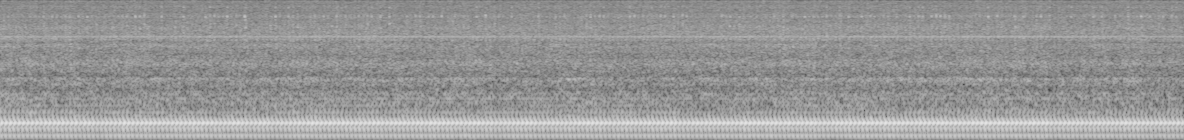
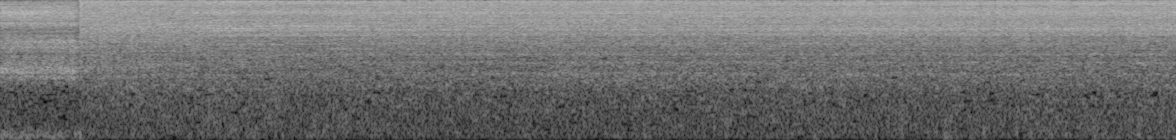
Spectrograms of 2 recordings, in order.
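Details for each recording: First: Husky five-gallon air compressor after replacing the pressure switch, which had failed to cut off: steady, even motor hum with a constant mid-pitched drone, no knocks or surging; running normally. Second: Husky air compressor: a constant high, sharp hiss with no pulsing or motor sound, steady throughout. Air is escaping, suspected at the pressure switch.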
